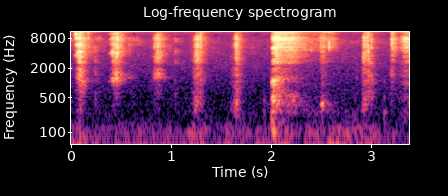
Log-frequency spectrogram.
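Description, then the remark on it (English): Crisp crunching of someone biting into fries, a steady run of chewing crunches with one especially loud, exaggerated bite partway through; no talking. “Give me a dramatic crunch.”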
